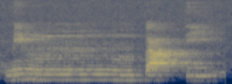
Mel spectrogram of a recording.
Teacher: nunnya itu berubah menjadi suara mim. Tulisannya itu min ba'di, tapi cara membacanya itu mim ba'di. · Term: iqlab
